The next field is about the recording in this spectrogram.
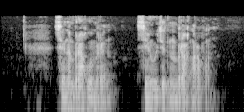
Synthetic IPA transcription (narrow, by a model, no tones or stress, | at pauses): se̞nɪŋbɪɾɑqwɵmɪɾɪn | senɪwɵt̪e̞t̪ɪnbɪɾɑqmaɾafo̞̰n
